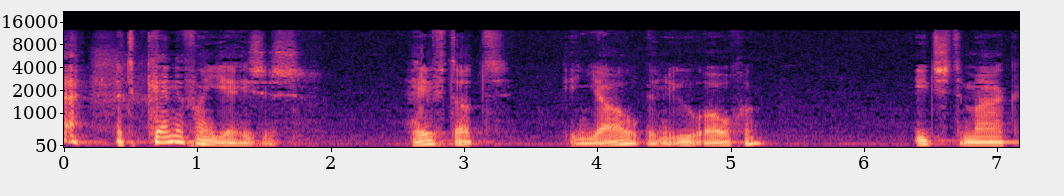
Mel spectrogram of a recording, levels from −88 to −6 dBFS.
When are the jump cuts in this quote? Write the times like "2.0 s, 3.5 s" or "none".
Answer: none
